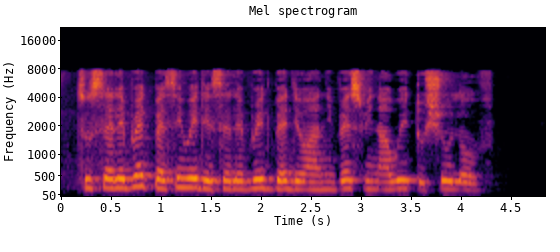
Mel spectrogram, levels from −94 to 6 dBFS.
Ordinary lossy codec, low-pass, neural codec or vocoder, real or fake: none; none; none; real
